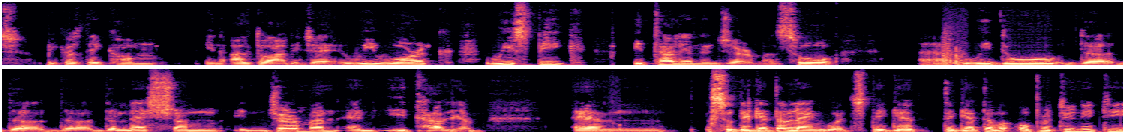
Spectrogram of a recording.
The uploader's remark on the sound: These sessions are recorded from Clubhouse and replayed here on the Italian Wine Podcast! These recorded sessions are then released on the podcast.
